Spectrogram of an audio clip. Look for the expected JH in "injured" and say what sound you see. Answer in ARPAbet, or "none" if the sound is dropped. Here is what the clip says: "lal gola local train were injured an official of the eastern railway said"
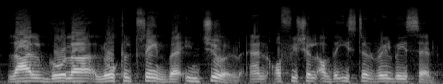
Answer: CH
